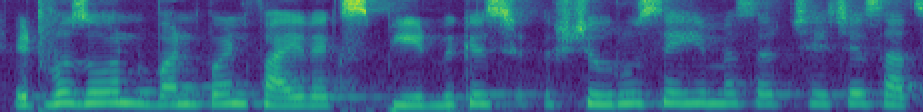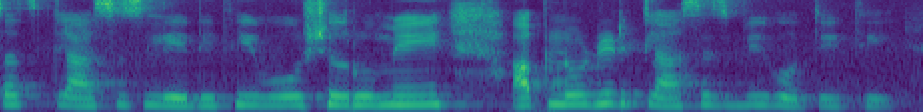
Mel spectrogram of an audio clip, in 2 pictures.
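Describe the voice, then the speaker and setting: Fast-talking young woman, soft mellow voice. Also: fairly high pitch, fairly even intonation. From Haryana, India. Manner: talks very fast; mixes English phrases into Hindi. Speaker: successful exam candidate being interviewed. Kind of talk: casual conversational interview.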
